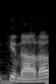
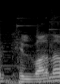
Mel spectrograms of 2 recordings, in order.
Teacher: किनारा में की पर और खिलवाना में वा पर जोर पड़ता है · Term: शब्द बलाघात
